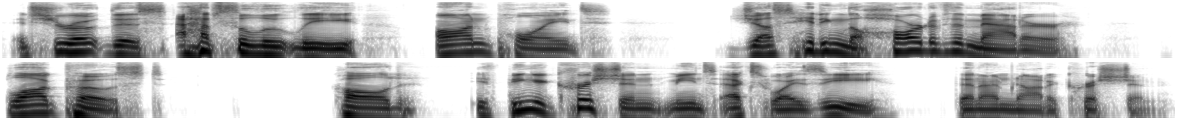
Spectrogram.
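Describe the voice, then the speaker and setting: A man's voice: mid-range voice, expressive, a little slow, clean tone, no room sound. Dry-miked male podcast host with wry asides. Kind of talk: casual talk show commentary.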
